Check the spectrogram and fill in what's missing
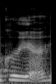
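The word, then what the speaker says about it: Gruyère: It had how do you say it? Gruyere. – Oh, Gruyere. Yeah. – Yeah, Gruyere like cheese.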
